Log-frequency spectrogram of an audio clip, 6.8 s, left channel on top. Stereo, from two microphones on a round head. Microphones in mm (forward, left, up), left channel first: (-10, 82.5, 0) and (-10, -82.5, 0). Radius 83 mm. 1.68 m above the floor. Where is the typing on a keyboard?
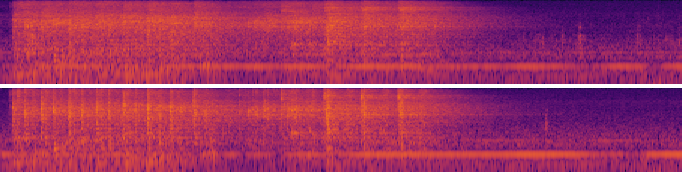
85° right, 1.0 m.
